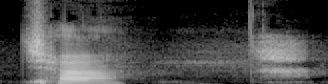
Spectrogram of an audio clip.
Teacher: तो छ स्पर्शी संघर्षी महाप्राण व्यंजन है।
